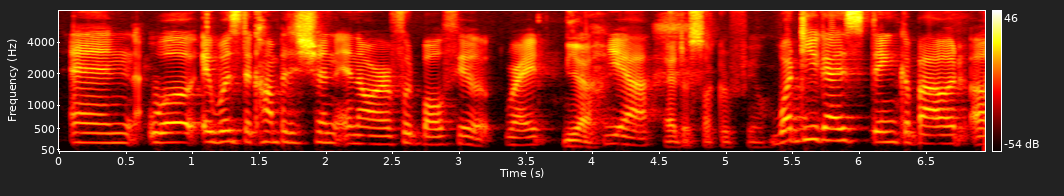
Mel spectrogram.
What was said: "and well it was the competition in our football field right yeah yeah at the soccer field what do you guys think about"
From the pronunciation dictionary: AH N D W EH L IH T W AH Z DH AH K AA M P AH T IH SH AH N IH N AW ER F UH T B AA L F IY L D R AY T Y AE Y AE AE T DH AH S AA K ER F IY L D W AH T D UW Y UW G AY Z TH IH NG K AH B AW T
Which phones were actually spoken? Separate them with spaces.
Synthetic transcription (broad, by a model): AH N W EH L IH T W AH Z DH AH K AA M P AH T IH SH AH N IH N AW ER F UH T B AA L F IY L D R AY T Y AE Y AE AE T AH S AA K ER F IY L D W AH T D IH Y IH G AY Z TH IH NG K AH B AW T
